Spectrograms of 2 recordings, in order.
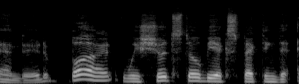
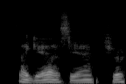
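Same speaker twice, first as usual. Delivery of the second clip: disappointed, let down, much quieter; 4 semitones lower, 8 dB quieter than usual. Told their birthday celebration was moved to the weekend, sounding disappointed. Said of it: "you sound disappointed".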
